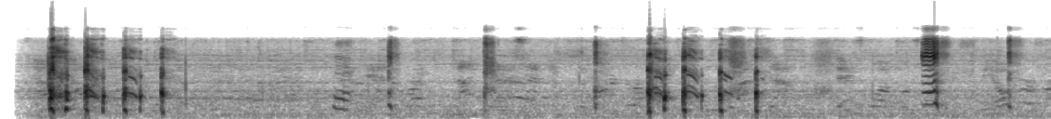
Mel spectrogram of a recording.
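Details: A child gives a series of short, deliberate coughs in quick runs, a faked cough rather than illness; voluntary (fake) cough.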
